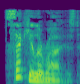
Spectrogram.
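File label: "secularized", British English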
